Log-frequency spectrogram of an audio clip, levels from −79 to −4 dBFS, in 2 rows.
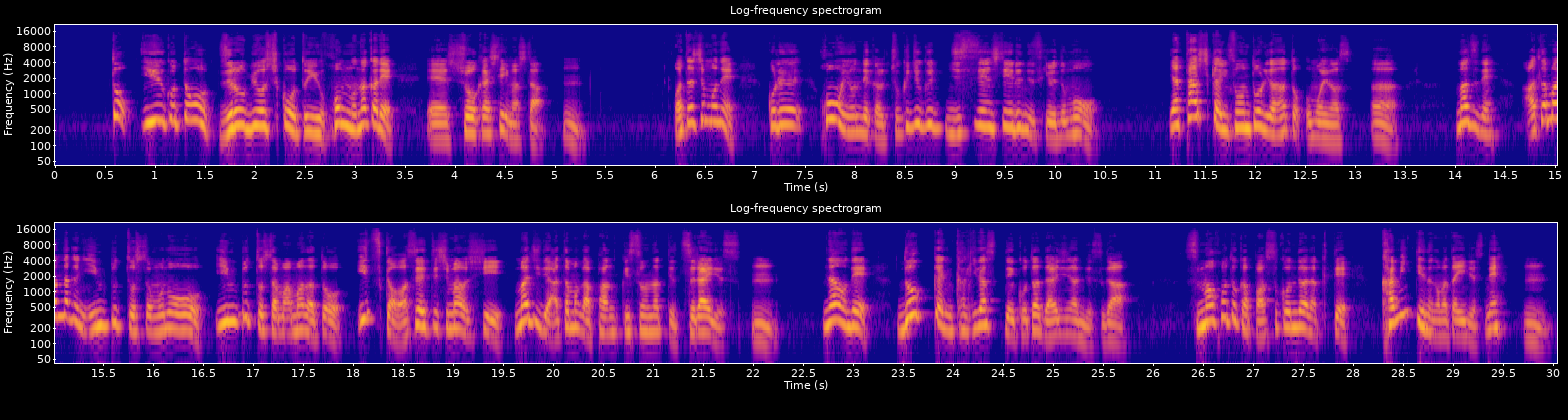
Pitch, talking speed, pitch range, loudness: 210 Hz, 390 characters per minute, 175-255 Hz, -26 LUFS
